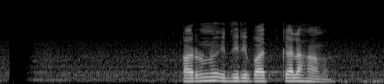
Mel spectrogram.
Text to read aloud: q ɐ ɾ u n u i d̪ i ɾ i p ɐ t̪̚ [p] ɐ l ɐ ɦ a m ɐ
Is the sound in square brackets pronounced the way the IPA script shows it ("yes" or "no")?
no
